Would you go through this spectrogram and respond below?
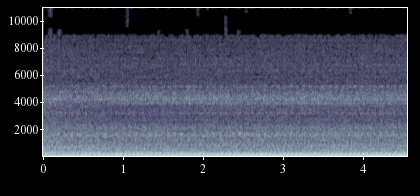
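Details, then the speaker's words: Mitsubishi three-cylinder diesel on a 500-litre 4WD power-steering sprayer, pump running unloaded: deep, even idle with a steady pump hum and no knocks, misses or hunting. A healthy engine with no blow-by smoke. "เครื่องยนต์เป็นMitsubishiครับMitsubishi3สูบครับเครื่องดีไม่มีไอไม่มีดันครับ"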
